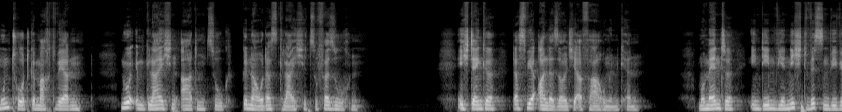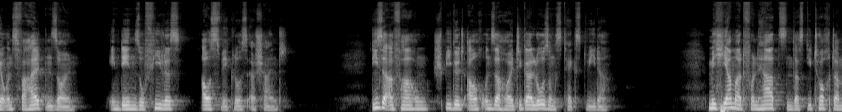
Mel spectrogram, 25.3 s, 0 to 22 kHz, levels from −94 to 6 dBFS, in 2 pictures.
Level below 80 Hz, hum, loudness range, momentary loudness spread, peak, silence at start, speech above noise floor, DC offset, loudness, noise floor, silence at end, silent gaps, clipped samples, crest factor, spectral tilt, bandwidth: -44 dBFS; none; 4 LU; 13 LU; -2 dBFS; 0 s; over 69 dB; under 0.1%; -22 LUFS; under -90 dBFS; 0 s; none; under 0.1%; 20 dB; -6 dB/octave; over 20 kHz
